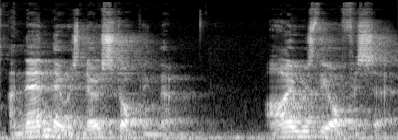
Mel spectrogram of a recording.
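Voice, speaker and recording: A man reading a story aloud with expressive, deliberate, dramatic phrasing. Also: on the low side. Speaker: story reader. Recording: roomy, distant mic, faint background noise.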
